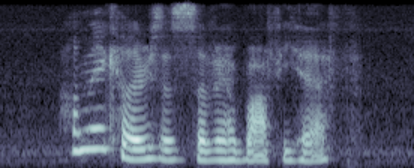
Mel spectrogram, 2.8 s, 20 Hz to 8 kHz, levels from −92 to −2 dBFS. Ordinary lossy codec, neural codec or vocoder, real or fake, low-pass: Opus, 64 kbps; none; real; 7.2 kHz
